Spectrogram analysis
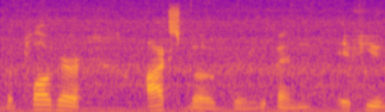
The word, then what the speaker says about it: Ploeger: I believe it's maybe pronounced Ploger. It's spelled Ploeger.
